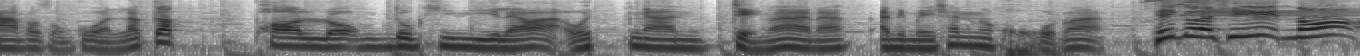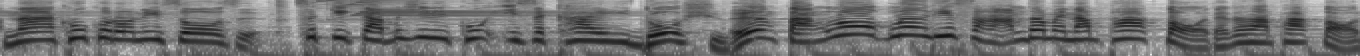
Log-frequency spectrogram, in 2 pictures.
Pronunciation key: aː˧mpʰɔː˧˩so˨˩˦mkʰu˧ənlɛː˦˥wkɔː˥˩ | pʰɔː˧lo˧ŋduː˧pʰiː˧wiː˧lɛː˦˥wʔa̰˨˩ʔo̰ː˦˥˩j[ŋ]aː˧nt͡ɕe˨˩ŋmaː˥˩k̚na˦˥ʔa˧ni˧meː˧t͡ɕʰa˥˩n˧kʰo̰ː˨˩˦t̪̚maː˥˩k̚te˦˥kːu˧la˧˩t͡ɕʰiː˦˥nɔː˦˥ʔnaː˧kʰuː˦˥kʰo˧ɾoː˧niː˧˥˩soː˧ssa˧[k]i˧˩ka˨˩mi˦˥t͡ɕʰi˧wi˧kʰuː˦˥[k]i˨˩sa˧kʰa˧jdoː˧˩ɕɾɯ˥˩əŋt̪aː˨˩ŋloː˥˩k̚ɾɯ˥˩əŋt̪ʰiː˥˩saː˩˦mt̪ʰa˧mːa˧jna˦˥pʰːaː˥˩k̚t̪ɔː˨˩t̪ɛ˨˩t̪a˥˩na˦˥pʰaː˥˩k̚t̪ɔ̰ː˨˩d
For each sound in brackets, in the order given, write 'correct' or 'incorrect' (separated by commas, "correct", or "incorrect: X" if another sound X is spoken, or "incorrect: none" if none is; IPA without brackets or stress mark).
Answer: correct, correct, incorrect: ʔ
